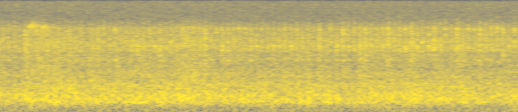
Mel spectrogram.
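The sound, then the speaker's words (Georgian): A car engine runs with a steady, even drone that holds unchanged from start to finish, with no talk over it. “გააჩერეთ მანქანა, გესმით? თორემ გადავხტები.”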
